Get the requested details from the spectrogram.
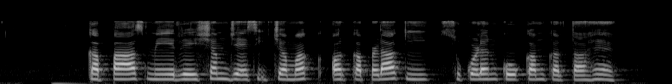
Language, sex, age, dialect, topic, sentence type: Hindi, female, 18-24, Marwari Dhudhari, agriculture, statement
